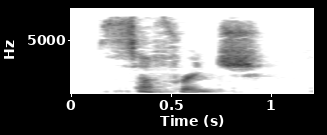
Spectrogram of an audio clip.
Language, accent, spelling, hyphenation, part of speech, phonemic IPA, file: English, Southern England, suffrage, suf‧frage, noun, /ˈsʌfɹɪd͡ʒ/, LL-Q1860 (eng)-suffrage.wav
- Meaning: The right or chance to vote, express an opinion, or participate in a decision, especially in a democratic election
